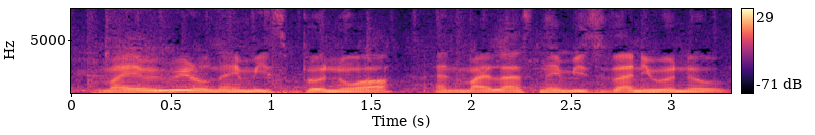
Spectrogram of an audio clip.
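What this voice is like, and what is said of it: French accent. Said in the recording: “French accent.”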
